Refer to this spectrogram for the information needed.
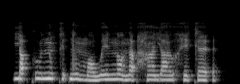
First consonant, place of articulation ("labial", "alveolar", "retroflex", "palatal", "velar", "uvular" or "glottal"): palatal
